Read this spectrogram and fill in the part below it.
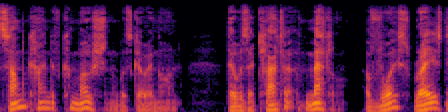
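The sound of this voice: Lively intonation in an unforced reading voice, quiet background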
